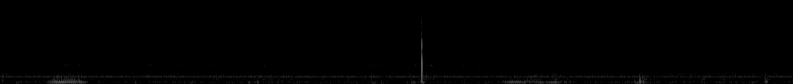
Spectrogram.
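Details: Two soft, low rumbling snores about five seconds apart from a sleeping adult man in a quiet room while a cat falls asleep.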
